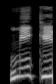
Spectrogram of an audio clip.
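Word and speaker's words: 未来: 未来って書いて、ミキって読むって。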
